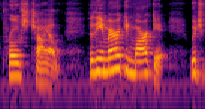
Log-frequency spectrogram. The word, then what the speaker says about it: Proschild: bear and approached child okay so it is pronounced Pros child so the American Market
